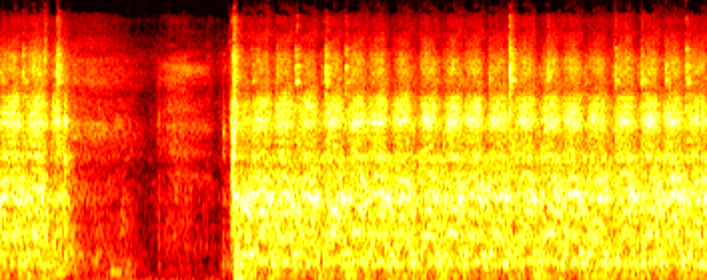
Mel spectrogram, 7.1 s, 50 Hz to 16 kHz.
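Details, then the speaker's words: Fiat 640 based Oliver 1365 diesel tractor, after fixing a fuel filter leak, without a jump pack: laboring, uneven cranking under three turns a second that drains the battery and never catches; slow crank, no start. "Yeah, that really sucks the juice out of it. We were down to like 8 7 6 5 4 3 2 1."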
